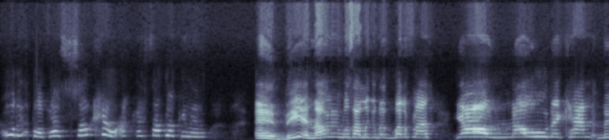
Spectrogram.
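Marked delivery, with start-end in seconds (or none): 0.0-2.1 high, cutesy gushing voice; mock girly gush. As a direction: coo like a smitten girl over butterflies. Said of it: "I was like".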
